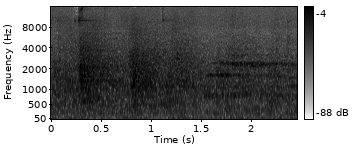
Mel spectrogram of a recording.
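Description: Footsteps on stone paving under a stone archway, a few steps about half a second apart, each with a short echo. Faint steady tones come in near the end.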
